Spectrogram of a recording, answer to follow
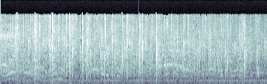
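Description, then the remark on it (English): An audience bursts into sustained applause as a clap offering to God, dense overlapping claps forming a steady roar for several seconds, with scattered voices and cheers mixed underneath. “Give God a big clap offering right there.”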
